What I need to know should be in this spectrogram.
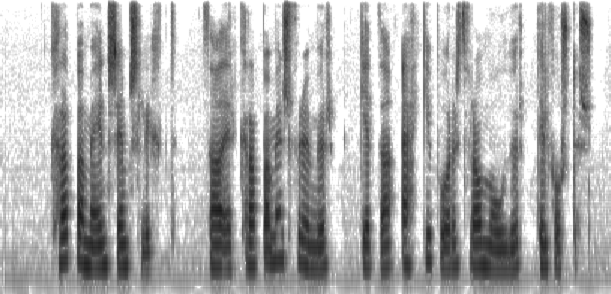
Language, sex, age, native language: Icelandic, female, 18-19, Icelandic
